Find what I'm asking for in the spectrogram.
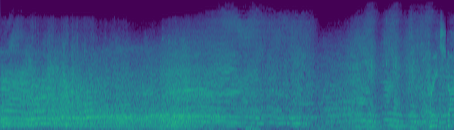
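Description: NASCAR trucks roar off the start of a qualifying race on the Eldora dirt track, a dense sustained engine blare with shifting tones that swells and dips, while a commentator talks over it.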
